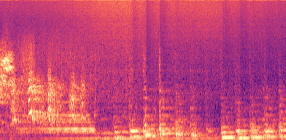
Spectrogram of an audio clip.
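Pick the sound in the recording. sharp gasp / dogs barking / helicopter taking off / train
dogs barking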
